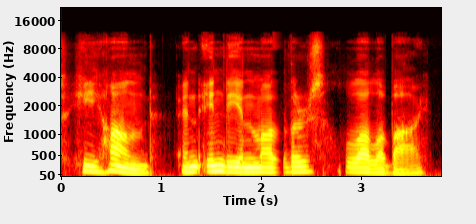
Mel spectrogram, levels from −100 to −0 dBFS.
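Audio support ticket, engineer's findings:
Call audio freeze, 2.11–2.24 s: 110 ms of decaying buzz/hiss continuing the preceding sound, then speech resumes where it left off with nothing lost, playback now about 110 ms later. Likely a jitter buffer underrun from delayed packets. Spectrogram: smeared, fading copy of prior spectrum; waveform: tapering envelope, no hard dropout.

Short stall from a late packet, 2.78–2.86 s: one sound held 60 ms too long, with a slight buzz or dip. Jitter buffer ran dry and the receiver stretched the last frame until the packet landed, adding 60 ms delay. Spectrogram: brief horizontal smear; waveform: repeated periods.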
